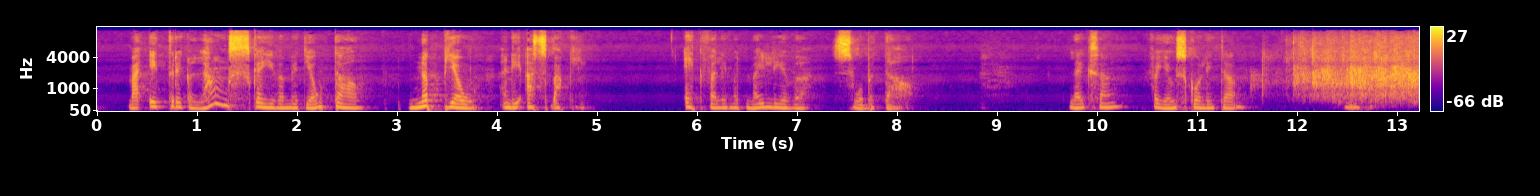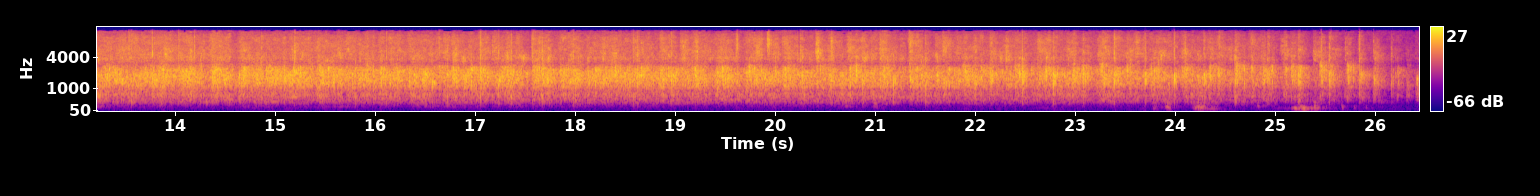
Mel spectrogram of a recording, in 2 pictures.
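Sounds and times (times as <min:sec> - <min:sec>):
speech: 0:00.3 - 0:05.0, 0:05.9 - 0:08.2, 0:09.7 - 0:11.7, 0:12.5 - 0:12.9
audience applause: 0:11.6 - 0:26.4.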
